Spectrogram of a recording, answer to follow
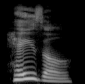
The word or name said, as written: hazel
